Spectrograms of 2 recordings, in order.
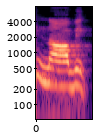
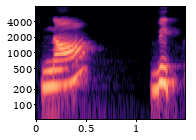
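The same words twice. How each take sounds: First: Said in the usual way. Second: नाविक drawn out very slowly, stressing the आव; slow demo. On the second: Shown as a demonstration. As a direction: stretch नाविक to show the आव sound. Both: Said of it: "आव, यहाँ पे sound देखोगे".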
